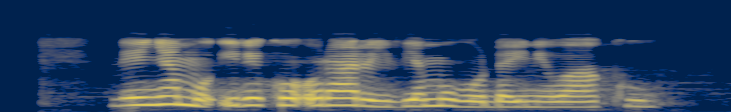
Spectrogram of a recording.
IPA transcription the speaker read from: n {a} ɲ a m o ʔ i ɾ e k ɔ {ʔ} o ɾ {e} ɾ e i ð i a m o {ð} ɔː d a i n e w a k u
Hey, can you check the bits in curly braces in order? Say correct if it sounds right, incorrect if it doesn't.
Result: incorrect: e, correct, incorrect: a, incorrect: ɣ

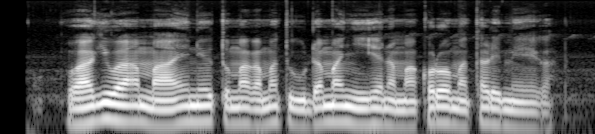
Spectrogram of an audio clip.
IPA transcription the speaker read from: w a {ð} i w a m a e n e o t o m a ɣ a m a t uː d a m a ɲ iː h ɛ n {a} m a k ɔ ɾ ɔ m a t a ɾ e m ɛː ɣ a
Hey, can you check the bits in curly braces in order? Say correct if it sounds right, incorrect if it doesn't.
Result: incorrect: ɣ, correct

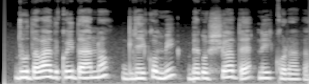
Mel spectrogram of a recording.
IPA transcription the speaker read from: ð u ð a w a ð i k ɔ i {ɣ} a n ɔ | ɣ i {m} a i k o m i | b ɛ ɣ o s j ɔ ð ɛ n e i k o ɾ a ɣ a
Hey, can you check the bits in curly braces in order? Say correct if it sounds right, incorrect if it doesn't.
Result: incorrect: ð, incorrect: ɲ

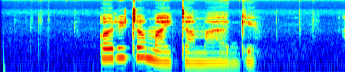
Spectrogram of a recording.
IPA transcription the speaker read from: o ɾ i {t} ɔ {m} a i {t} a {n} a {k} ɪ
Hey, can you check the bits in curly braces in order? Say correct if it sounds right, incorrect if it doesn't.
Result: correct, correct, correct, incorrect: m, incorrect: ɡ

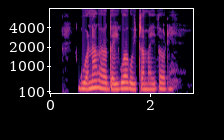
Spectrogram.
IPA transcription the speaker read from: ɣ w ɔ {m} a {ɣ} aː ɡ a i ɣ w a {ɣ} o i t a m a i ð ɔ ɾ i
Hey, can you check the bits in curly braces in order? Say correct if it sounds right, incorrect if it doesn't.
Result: incorrect: n, correct, correct

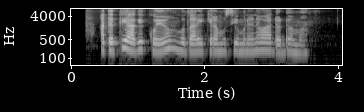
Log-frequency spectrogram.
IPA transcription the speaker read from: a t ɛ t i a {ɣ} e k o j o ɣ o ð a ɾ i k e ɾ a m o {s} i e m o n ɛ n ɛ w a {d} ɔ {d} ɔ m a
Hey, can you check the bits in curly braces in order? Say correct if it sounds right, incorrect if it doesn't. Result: correct, correct, correct, correct

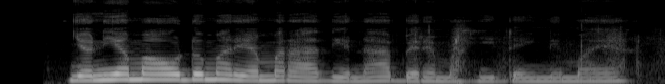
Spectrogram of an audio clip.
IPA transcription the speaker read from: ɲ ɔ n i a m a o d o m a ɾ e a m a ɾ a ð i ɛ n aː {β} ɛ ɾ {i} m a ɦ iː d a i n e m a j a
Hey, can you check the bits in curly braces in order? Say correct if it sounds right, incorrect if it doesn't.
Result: incorrect: b, incorrect: ɛ

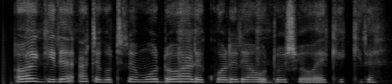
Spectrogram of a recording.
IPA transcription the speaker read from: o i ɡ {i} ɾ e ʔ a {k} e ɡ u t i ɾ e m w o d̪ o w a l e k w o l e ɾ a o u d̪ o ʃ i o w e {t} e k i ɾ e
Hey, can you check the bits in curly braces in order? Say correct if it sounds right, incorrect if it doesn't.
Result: correct, incorrect: t, incorrect: k

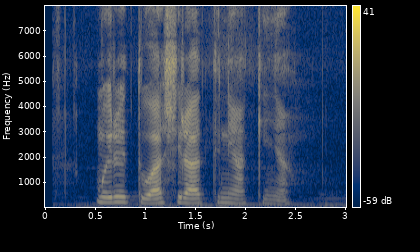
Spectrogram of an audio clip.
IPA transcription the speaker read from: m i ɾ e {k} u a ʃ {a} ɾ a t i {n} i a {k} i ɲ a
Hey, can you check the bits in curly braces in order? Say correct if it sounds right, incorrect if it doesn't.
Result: incorrect: t, incorrect: i, correct, correct

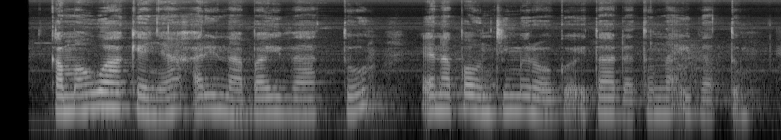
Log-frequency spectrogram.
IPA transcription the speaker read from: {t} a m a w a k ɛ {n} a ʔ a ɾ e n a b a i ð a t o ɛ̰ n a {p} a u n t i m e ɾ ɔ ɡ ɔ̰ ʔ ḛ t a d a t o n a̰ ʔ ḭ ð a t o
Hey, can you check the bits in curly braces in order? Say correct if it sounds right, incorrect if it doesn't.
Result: incorrect: k, incorrect: ɲ, correct

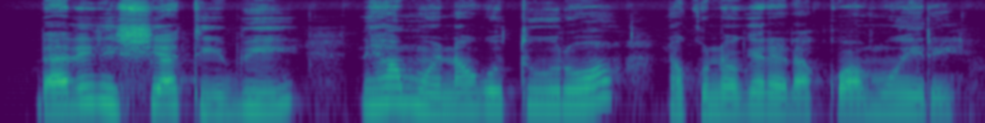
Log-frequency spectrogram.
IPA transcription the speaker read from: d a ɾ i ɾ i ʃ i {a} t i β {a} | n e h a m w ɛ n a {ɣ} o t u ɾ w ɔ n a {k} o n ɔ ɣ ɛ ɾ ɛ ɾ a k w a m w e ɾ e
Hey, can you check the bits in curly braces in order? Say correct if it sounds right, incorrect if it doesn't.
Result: correct, incorrect: i, correct, correct

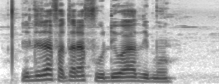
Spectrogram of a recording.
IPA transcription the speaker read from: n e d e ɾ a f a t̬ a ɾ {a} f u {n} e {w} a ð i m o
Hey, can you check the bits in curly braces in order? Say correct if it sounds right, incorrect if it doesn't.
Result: correct, incorrect: d, correct

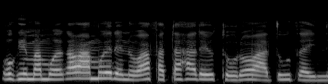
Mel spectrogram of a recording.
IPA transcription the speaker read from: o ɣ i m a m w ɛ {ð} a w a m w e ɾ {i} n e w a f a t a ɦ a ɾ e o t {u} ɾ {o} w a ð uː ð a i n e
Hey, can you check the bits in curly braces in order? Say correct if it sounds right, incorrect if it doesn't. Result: incorrect: ɣ, incorrect: e, incorrect: o, incorrect: ɔ

